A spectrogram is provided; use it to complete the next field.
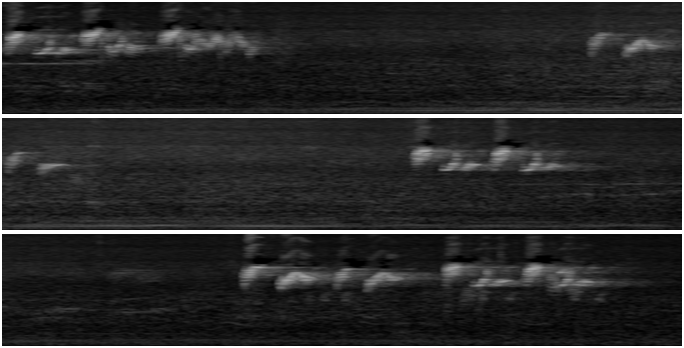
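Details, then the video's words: Red-whiskered bulbul singing in a competition, four separate bursts of rapid, chirpy warbled notes spaced a few seconds apart, with a low droning hum beneath. "Chào mào hót đấu"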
